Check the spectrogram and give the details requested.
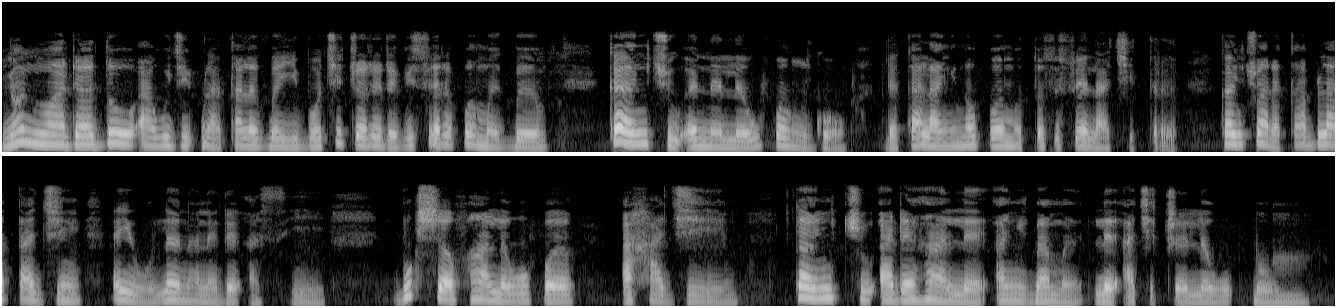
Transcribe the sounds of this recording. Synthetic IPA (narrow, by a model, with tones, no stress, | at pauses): ɲɔ̃˦nũ˦a˨ɖə˨d̪o˦a˨wu˦d͡ʑi˦k͡pla˨t̪a˦lə˦ɡ͡bə˦ji˨bɔ˦t͡ɕi˦t̪ɾə˨ɖə˦ɖə˨vi˦su˦a˨ɖə˨ɸə˦mə̃˨ɡ͡bə˦ | kə˦ŋũ˦t͡ʃu˦ʔə˨nə̃˨lə˨wo˦ɸə˦ŋ̩˨ɡɔ̰˨ | ɖə˨ka˦la˦ɲĩ˦nɔ̃˦ɸə˦mə̃˨t̪ɔ˦su˦su˦ɛ˦la˨t͡ɕi˨t̪ɾə̰˨ | kə˦ŋũ˦t͡ʃu˦a˨ɖə˨ka˦bla˦t̪a˦d͡ʑĩ˦ | ə˦jɛ˦wo˨lə˦nã˨nə̃˨ɖə˦ʔa˨s | i˦ | bu˦kʃɛ˦fɦã˦lə˨wo˦ɸə˦ | a˦xa˦d͡ʑi˦ | kə˦ŋũ˦t͡ʃu˦ʔa˨ɖə˦ɦã˦lə˨a˨ɲĩ˦ɡ͡ba˦mə̃˨lə˦ʔa̰˨t͡ɕi˨t̪ɾə˨lə˦wo˦k͡po˦m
